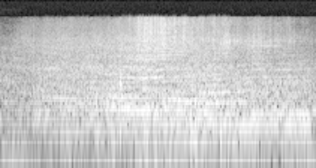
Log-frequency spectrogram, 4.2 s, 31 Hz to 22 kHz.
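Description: Formula 1 race cars from a video game at the Belgian Grand Prix during qualifying, a steady engine drone that swells gently and holds, heard alone without talk.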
